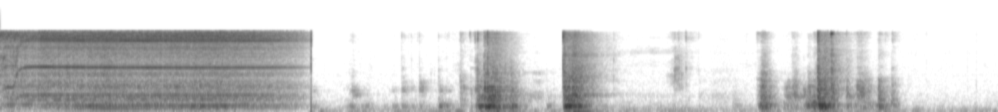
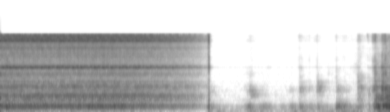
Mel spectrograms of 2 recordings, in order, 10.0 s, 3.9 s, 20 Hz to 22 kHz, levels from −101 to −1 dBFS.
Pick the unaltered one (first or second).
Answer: first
